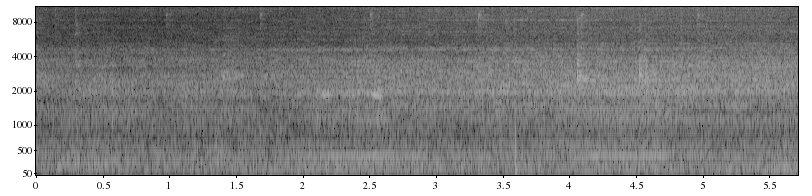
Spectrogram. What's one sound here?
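Small metal parts clink as they slide along a feed track.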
